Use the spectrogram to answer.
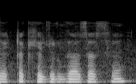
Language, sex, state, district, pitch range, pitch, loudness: Bengali, male, Tripura, West Tripura, 120-130 Hz, 125 Hz, -17 LUFS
